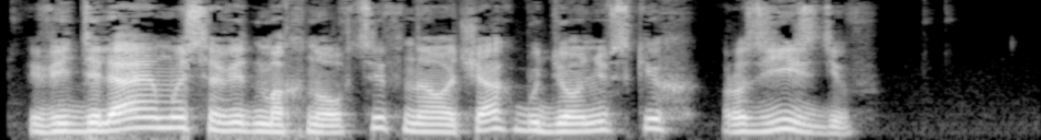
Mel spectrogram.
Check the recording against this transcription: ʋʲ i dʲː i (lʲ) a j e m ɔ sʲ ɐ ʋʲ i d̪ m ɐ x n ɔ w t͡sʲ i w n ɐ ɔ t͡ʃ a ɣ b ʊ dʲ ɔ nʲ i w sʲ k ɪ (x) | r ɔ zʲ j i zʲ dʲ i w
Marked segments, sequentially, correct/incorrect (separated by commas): correct, correct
